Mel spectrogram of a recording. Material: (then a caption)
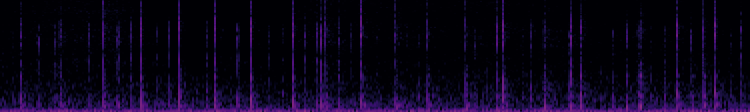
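Plastic. Long acrylic nails tap and scratch quickly across a closed MacBook in a mint matte plastic hard-shell case. The result is a rapid stream of short, crisp clicks with bright, dry ticks and scratchy texture over a steady low hum.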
